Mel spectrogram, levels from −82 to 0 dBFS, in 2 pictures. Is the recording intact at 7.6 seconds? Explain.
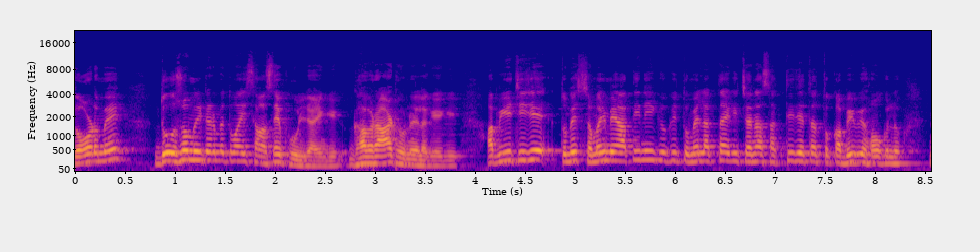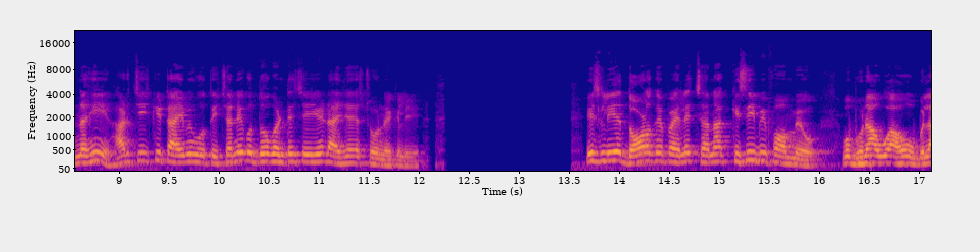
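Yes, at 7.6 seconds the audio plays through intact, with no dropout, click, distortion or other fault at that moment.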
